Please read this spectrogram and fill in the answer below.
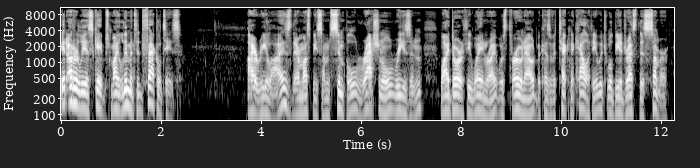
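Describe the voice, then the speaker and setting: Indignant young alien student for a story reading, performed by a man: loud, raised pitch, pompous, formal, declamatory. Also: creaky, no room sound.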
